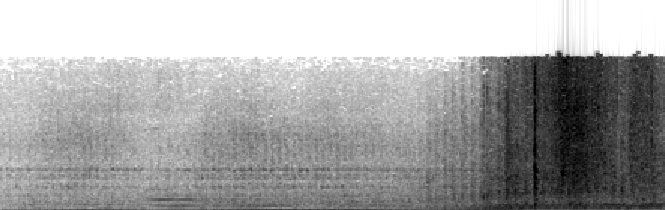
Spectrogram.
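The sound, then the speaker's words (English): A pickup truck drives along a sunny forest road with a low, layered engine hum. The drone holds fairly steady, then its tones shift and climb in pitch toward the end as the engine works harder. “A pickup drives in sunshine along the forest road.”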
